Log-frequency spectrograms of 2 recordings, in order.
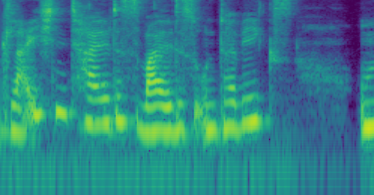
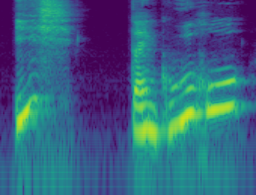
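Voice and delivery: incredulous "Ich?" jumping high; a disbelieving question, voice shooting up; astonished; 8 semitones higher than usual. A narrator's reading. Teacher told he is the boy's guru, astonished.

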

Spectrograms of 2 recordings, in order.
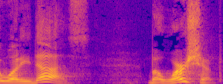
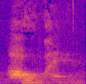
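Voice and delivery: whisper; 14 dB quieter than usual. Shown as a demonstration. Preacher whispers the response.

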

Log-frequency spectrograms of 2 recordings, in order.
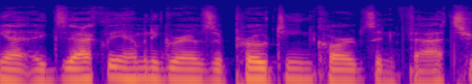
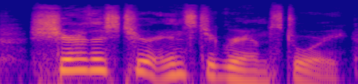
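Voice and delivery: ordinary talk

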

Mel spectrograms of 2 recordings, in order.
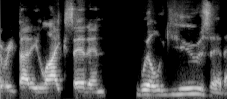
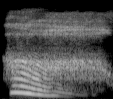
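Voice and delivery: audible exhale; 9 dB quieter than usual. Shown as a demonstration. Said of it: "take three deep breaths".

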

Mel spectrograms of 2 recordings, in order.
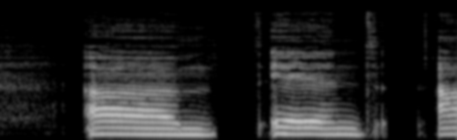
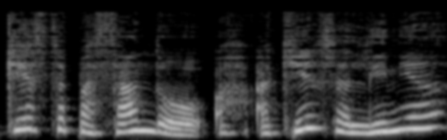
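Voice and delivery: light mock Castilian Spanish accent with a lisp, a bit higher; put-on Spanish accent; 6 semitones higher than usual. Pretending to be from Spain to fit in, mock Spanish accent. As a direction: play-act being from Spain in line. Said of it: "with the lisp".

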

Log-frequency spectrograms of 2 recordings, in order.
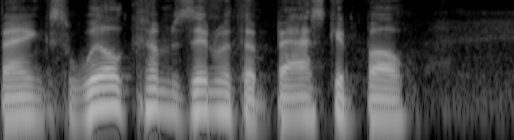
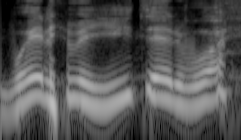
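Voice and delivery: surprised; 8 semitones higher than usual. Retold or imitated. Neighbour confronts car waxer.

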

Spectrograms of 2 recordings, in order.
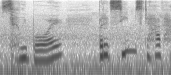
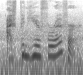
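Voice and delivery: usual speaking voice

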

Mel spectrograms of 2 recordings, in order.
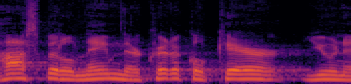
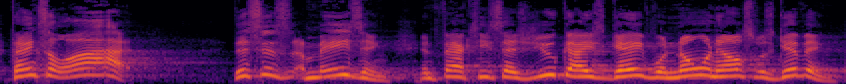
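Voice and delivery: higher, louder heartfelt thanks; sincere thanks; 7 semitones higher, 5 dB louder than usual. Retold or imitated. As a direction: gush real gratitude. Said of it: "a sincere, non-sarcastic thank you".

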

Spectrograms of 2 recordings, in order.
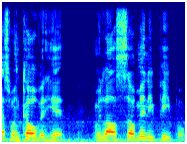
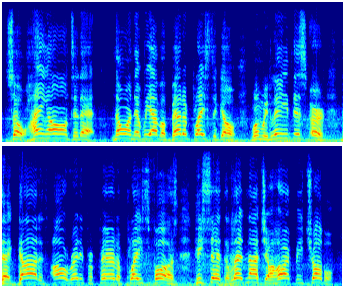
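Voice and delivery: raised, high-pitched preaching voice, driving each phrase home; preaching at full force; 7 semitones higher than usual. Acted. Preacher rousing his brothers and sisters, raised preaching voice. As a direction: preach it up to the congregation, lifted and urgent.

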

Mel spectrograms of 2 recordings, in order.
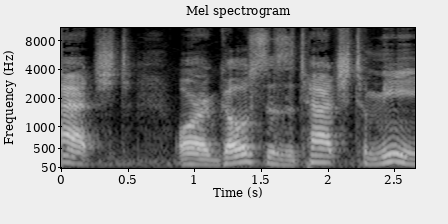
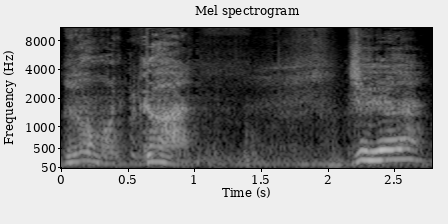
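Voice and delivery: mock scared; 8 semitones higher, 8 dB quieter, faster than usual. Mock ghost hunter hearing noise.

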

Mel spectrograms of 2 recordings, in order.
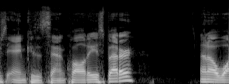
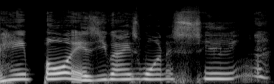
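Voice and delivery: high, drawn-out call to the crowd; over-speak it like a pop star onstage; much slower than usual. Retold or imitated. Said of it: "over speaking like that".

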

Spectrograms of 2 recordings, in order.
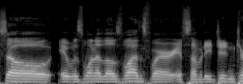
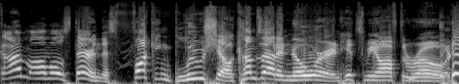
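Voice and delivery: loud, high-pitched comic outrage; mock road rage; 8 semitones higher, 8 dB louder than usual. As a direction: rant it like a furious gamer. Acting out comic road rage story.

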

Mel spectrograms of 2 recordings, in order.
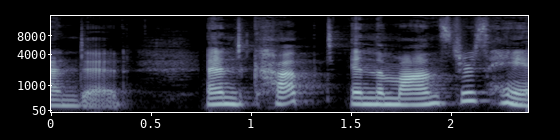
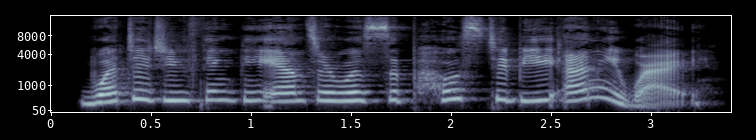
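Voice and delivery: put-on young girl voice; 9 semitones higher than usual. Girl asks, high.

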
